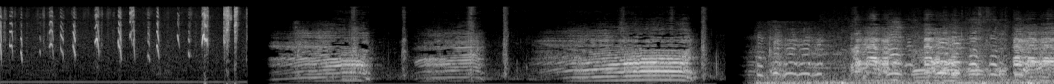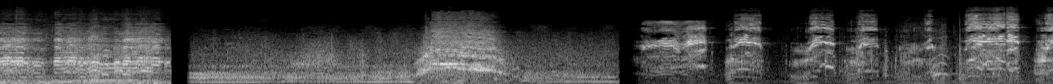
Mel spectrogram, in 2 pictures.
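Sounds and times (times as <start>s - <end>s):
geese honking: 8.4s - 12.3s.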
